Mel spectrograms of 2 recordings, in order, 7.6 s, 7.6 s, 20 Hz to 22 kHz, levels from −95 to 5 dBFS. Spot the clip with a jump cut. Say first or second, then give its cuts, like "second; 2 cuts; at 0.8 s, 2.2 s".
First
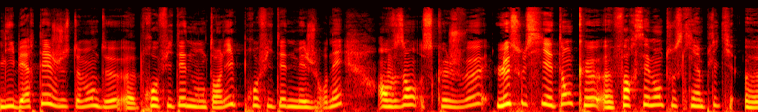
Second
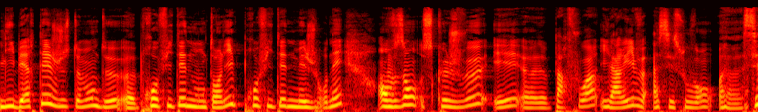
first; 1 cut; at 4.9 s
